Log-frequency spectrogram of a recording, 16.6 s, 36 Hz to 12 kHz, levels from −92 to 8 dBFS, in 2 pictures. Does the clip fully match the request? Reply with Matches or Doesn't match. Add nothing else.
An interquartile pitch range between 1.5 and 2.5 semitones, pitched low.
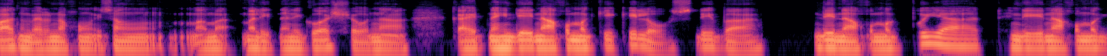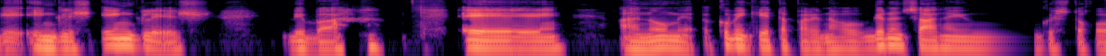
Matches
